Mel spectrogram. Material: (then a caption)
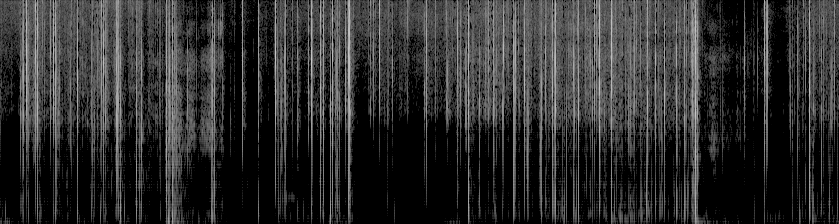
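Foil, plastic. Fingertips and nails scratch and crinkle the plastic film wrapped around a small gold foil-wrapped gift box with a gold bow. Dense bursts of sharp, bright crackles and crisp snaps come in quick, uneven clusters with brief pauses, each one dying away almost instantly, with little low end.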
